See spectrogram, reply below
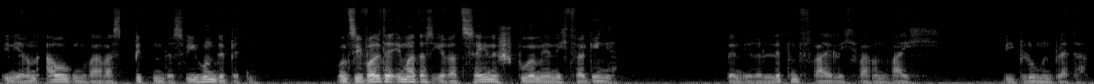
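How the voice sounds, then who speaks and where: An actor playing a bitter, brooding young sailor back home, in a classic radio play. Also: male voice, low-pitched, darkish tone. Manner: slow, somber, bitter and brooding.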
